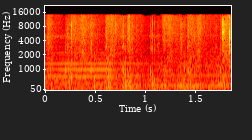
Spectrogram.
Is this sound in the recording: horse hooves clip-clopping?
yes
